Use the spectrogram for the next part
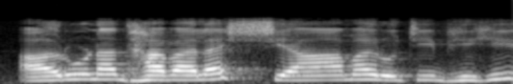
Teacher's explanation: Dhavala Dha and Ruchibhihi, the Bha, both are Mahapranaha.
